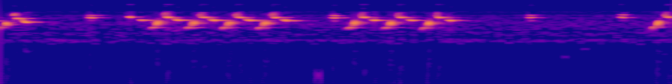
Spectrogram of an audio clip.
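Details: Contest goldfinch twittering in short bursts of quick bright notes, each burst about a second long with brief gaps between, the notes high and jingling.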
